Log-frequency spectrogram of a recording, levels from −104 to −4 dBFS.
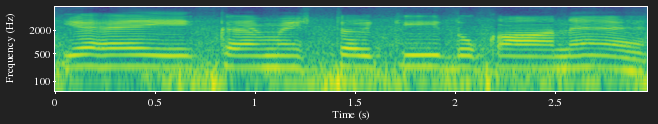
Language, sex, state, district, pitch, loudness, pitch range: Hindi, male, Haryana, Jhajjar, 225 Hz, -14 LUFS, 225-230 Hz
